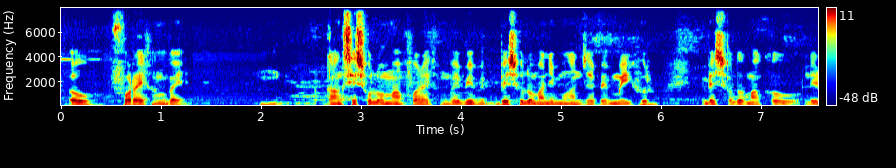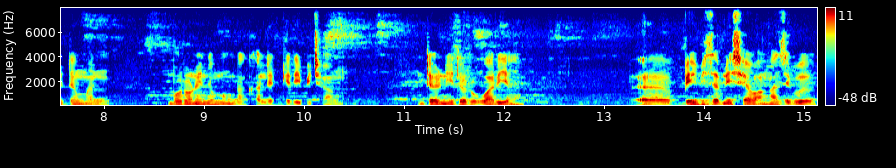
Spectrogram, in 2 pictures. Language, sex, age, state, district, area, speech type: Bodo, male, 18-30, Assam, Chirang, urban, spontaneous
